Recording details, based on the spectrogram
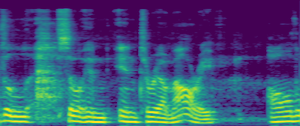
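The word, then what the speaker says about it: Māori: So many English speakers say Maori, but it's Maori. The A and the O. A-O combined. A-O. So Maori.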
